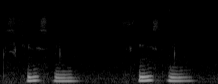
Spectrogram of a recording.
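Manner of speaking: put-on very high little girl voice. Retelling a little girl interrupting her at her station during a haircut, little girl's voice. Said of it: "in her little voice".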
